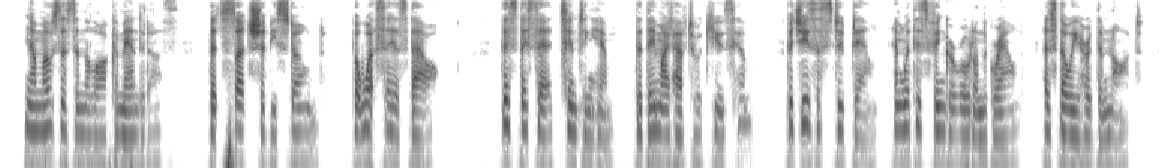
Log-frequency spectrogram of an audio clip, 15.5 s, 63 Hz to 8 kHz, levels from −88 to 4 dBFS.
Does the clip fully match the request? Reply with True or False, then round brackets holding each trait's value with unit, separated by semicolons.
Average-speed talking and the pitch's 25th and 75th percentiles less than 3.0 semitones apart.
True (180 wpm; 2.4 semitones)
